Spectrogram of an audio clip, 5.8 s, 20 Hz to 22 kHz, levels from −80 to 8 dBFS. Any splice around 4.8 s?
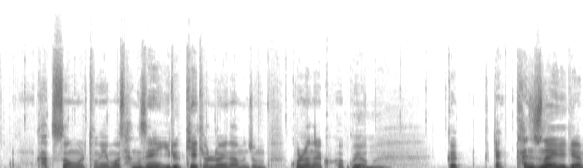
no; 0 cuts

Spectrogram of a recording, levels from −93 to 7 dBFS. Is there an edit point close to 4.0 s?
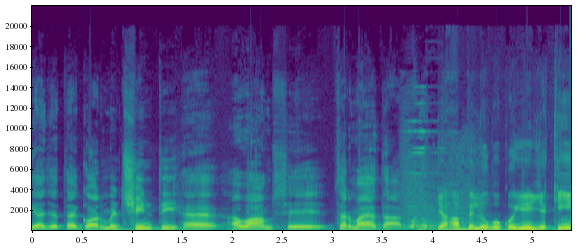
yes; 1 cut; at 4.0 s

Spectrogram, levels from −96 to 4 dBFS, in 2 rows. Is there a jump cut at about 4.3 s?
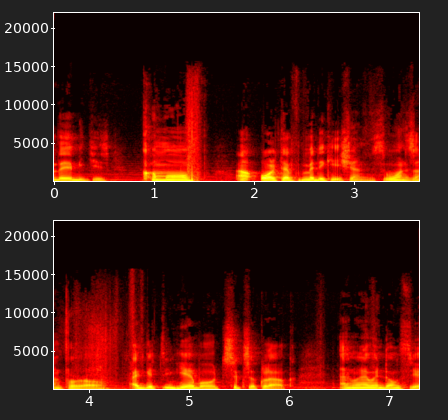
yes; 1 cut; at 4.3 s

